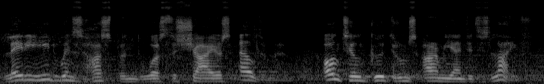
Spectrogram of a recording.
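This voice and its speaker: An actor playing a proud, ambitious Norse warlord in a video game, lordly and declamatory. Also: male voice, fairly high pitch, animated, moderate pace, natural voice. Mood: earnest, confident. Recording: game dialogue over clear ambient noise.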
